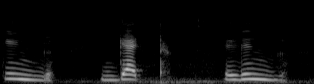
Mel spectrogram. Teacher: The back part of our tongue is going up and touching the soft palate is velar. The English sounds k, k, ng are velar sounds.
